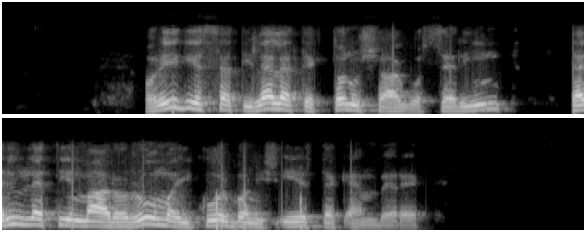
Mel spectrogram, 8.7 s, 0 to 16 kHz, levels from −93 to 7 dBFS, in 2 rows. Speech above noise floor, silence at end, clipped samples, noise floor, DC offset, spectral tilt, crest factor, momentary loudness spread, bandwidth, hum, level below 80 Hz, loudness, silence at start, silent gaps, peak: over 69 dB; 1.25 s; under 0.1%; under -90 dBFS; under 0.1%; -8 dB/octave; 18 dB; 15 LU; 7 kHz; none; -56 dBFS; -21 LUFS; 1.1 s; none; -4 dBFS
